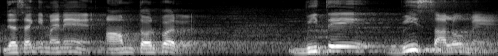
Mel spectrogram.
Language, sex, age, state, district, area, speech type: Hindi, male, 18-30, Bihar, Darbhanga, rural, spontaneous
